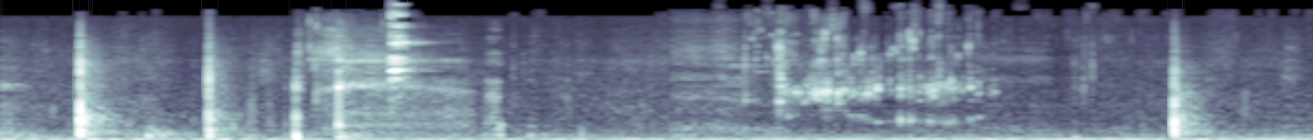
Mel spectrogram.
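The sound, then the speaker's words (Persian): A glass of water is poured for someone who asked for one, in a few short, quiet bursts, with soft clinks and drips between them against a still, hushed background. “یه لیوان آب به من میدین؟”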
